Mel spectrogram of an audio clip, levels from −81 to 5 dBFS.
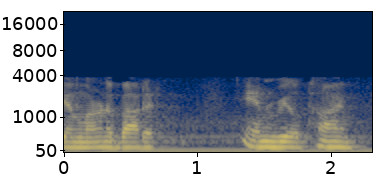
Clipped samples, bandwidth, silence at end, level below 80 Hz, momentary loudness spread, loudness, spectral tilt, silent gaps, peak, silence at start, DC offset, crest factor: under 0.1%; 4 kHz; 0 s; -32 dBFS; 19 LU; -19 LUFS; -12 dB/octave; none; -4 dBFS; 0 s; under 0.1%; 14 dB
